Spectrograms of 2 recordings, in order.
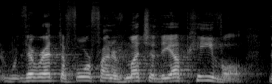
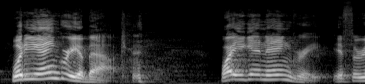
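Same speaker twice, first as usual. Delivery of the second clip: challenging preacher shout; 4 semitones higher, 6 dB louder, faster than usual. Acted. Preacher challenges them, raised.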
